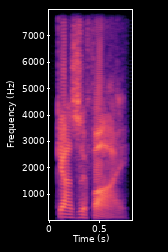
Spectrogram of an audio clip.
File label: "gasify", American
